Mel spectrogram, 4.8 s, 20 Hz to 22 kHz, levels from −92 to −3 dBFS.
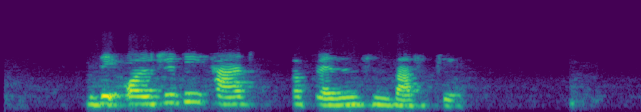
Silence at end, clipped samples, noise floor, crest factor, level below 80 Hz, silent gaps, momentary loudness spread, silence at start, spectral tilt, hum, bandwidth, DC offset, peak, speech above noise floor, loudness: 1.35 s; under 0.1%; -71 dBFS; 18 dB; -74 dBFS; none; 16 LU; 0.65 s; -9.5 dB/octave; none; 3.9 kHz; under 0.1%; -2 dBFS; 53 dB; -18 LUFS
